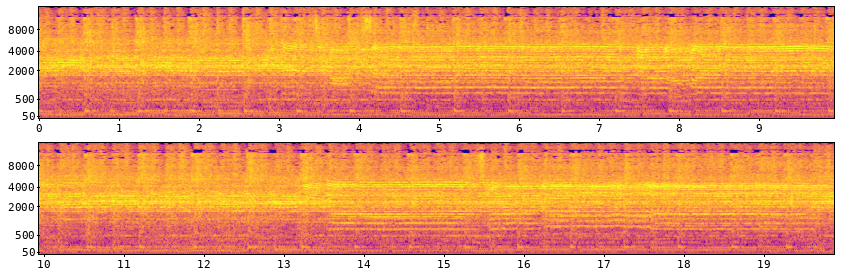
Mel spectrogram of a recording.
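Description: A loud, dense indie rock song plays steadily throughout, with driving drums, fuzzy distorted guitars and a sustained wash of sound at an even volume from start to finish.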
